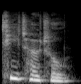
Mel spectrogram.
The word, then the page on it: teetotal: British English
